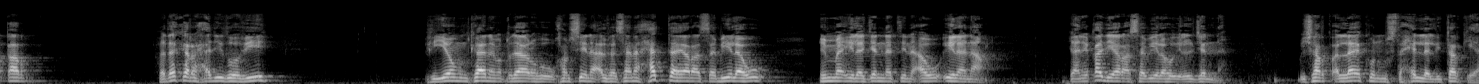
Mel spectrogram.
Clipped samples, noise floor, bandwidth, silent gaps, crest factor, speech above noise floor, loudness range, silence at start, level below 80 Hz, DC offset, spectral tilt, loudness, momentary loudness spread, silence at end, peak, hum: under 0.1%; -62 dBFS; 11.5 kHz; none; 20 dB; 42 dB; 4 LU; 0 s; -58 dBFS; under 0.1%; -4 dB/octave; -20 LUFS; 8 LU; 0 s; -2 dBFS; none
